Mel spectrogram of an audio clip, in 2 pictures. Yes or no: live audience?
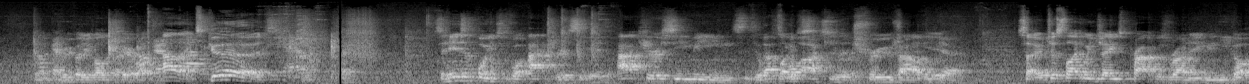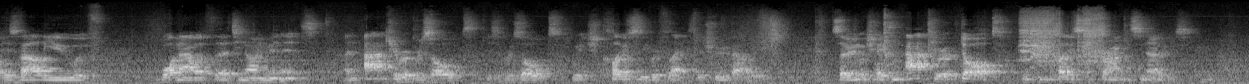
yes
